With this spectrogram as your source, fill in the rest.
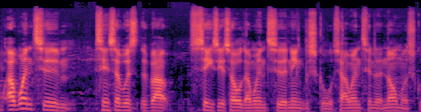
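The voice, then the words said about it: Spanish speaker with near-British accent. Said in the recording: “being from Spain and having like a British accent almost.”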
